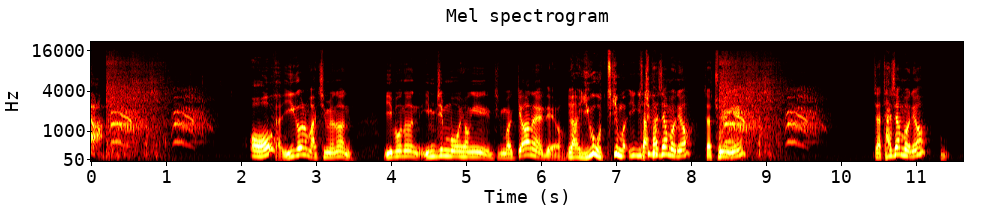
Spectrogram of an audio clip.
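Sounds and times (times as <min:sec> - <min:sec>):
bright sweeping bird calls: 0:00.3 - 0:01.7, 0:08.4 - 0:10.0
speech: 0:02.1 - 0:09.1, 0:10.4 - 0:11.5.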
